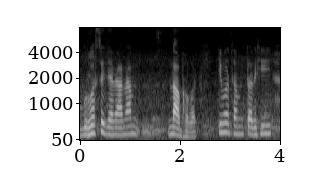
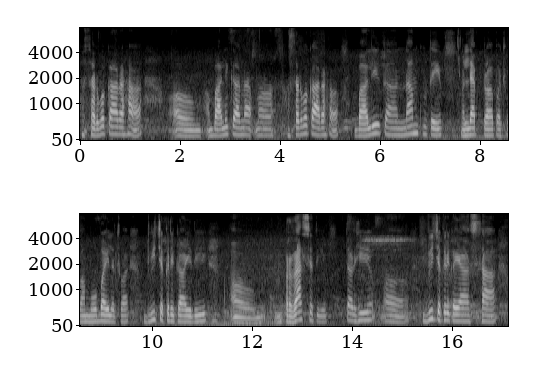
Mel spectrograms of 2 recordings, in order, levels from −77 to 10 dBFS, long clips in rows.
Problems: constant background noise, continuous background conversations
